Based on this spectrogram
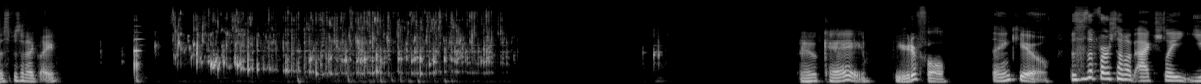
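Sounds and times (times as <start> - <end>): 
speech: 0.0 - 0.7, 1.3 - 1.8, 8.0 - 12.0
glass clinks: 1.4 - 1.6
cocktail poured into a glass: 1.4 - 5.2.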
